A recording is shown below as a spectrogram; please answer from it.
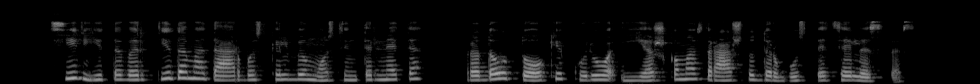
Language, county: Lithuanian, Klaipėda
